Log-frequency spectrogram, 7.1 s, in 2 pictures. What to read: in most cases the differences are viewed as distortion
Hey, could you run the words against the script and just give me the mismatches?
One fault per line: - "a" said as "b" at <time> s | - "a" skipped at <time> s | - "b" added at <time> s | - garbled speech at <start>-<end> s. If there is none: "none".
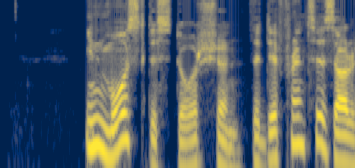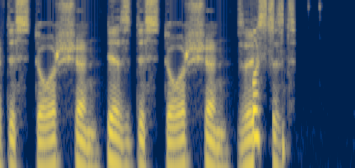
- "cases" said as "distortion" at 1.4 s
- "viewed" said as "distortion" at 3.6 s
- garbled speech at 5.9-6.5 s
